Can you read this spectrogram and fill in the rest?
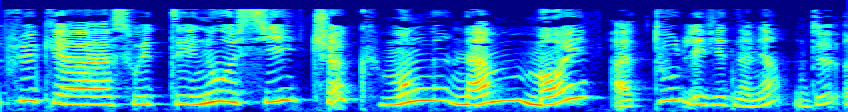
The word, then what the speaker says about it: Chúc mừng năm mới: Ça se prononce ainsi. – Chúc mừng năm mới.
